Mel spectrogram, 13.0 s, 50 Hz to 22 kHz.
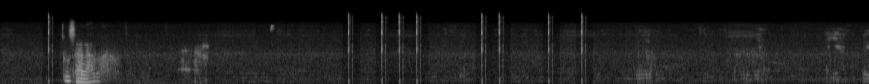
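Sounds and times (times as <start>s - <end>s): faint room hiss: 3.2s - 13.0s
short sharp clicks: 5.7s - 6.4s, 7.2s - 7.6s.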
